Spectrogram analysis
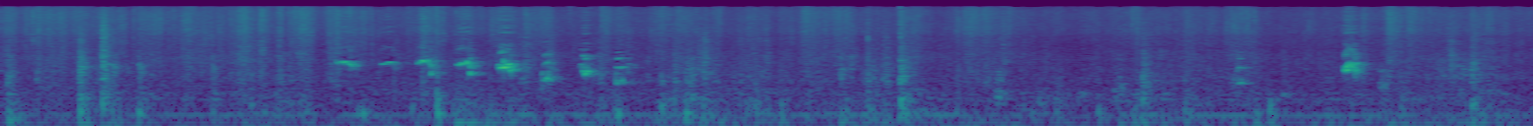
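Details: Carolina Dog puppies, fifteen days old, whimpering indoors: high thin squeaks and whines come in an uneven cluster mid-way, with one more sharp squeal near the end over faint room noise.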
